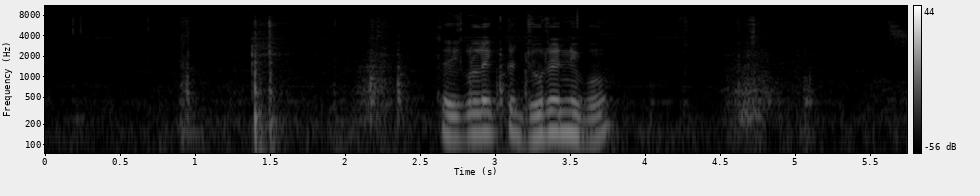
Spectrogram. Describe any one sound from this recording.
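Metal battery cells knock and clink together as hands shift them.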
